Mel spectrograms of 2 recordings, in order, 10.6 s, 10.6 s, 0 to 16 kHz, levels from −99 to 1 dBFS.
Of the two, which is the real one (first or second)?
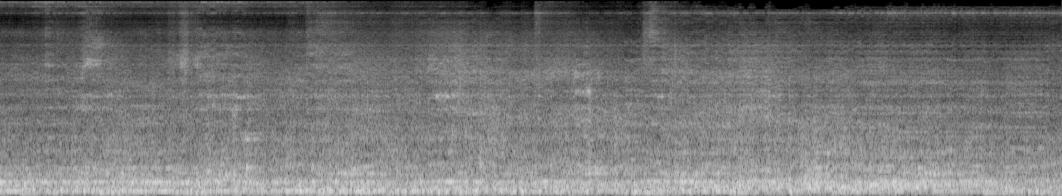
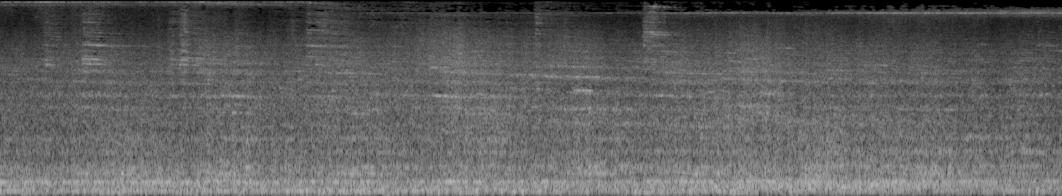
second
